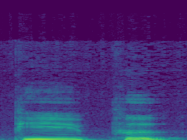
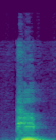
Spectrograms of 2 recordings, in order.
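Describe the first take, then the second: First: A short vowel sound follows the final b. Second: The word ends abruptly on a closed b. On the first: The speaker calls it right. "비브 그렇게 발음하면 돼요" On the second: The speaker calls it wrong. "빕 그렇게 발음하지 않고"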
